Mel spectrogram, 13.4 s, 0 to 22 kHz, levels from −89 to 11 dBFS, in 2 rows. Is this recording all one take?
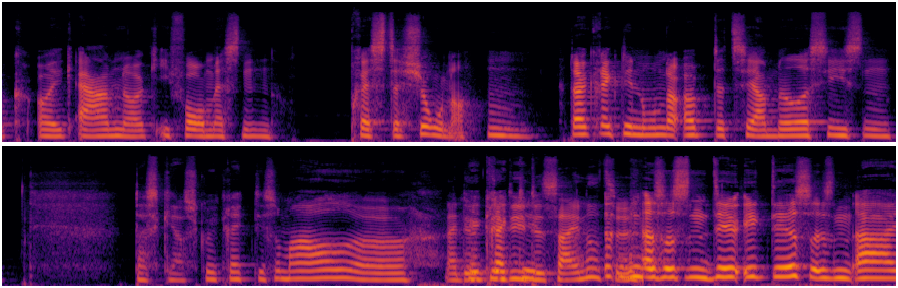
no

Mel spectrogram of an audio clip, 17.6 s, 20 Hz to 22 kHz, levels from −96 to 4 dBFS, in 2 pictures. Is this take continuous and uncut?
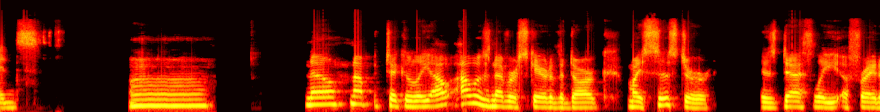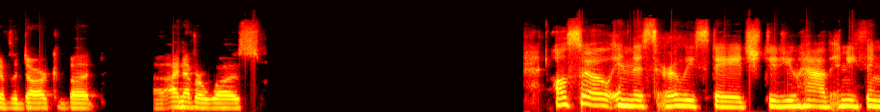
yes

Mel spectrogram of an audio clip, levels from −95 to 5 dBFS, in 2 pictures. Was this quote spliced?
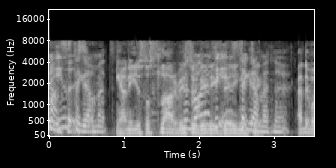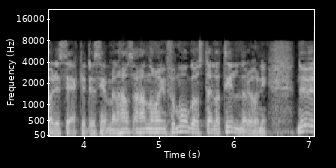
yes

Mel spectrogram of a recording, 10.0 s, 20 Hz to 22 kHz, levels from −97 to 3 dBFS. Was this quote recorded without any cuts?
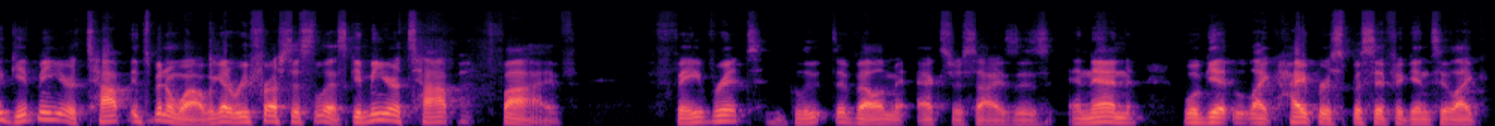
yes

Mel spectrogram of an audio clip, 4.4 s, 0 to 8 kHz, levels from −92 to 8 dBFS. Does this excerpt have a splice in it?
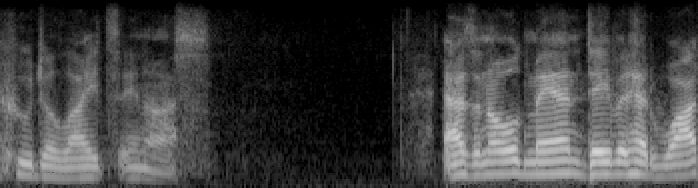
no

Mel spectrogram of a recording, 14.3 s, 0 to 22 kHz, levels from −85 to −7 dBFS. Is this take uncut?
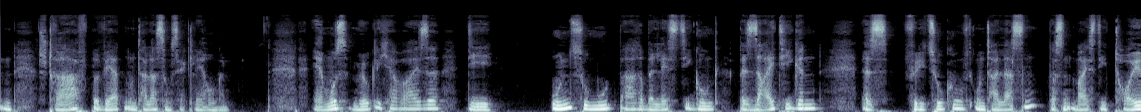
no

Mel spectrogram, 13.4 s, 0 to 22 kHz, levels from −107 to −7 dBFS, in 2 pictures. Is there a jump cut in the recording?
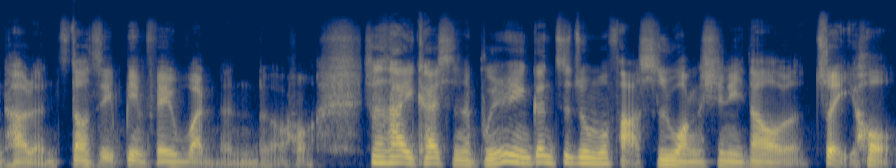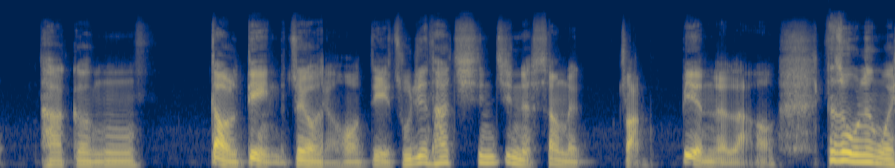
yes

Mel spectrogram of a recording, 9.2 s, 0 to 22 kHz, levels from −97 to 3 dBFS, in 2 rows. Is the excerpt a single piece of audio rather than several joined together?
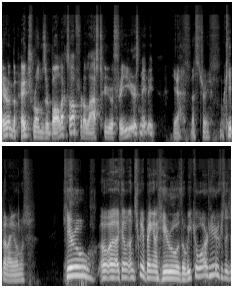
no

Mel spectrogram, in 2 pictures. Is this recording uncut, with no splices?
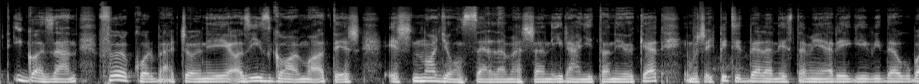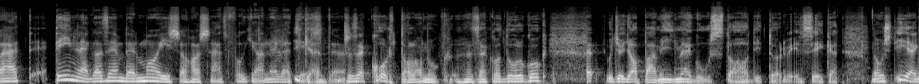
no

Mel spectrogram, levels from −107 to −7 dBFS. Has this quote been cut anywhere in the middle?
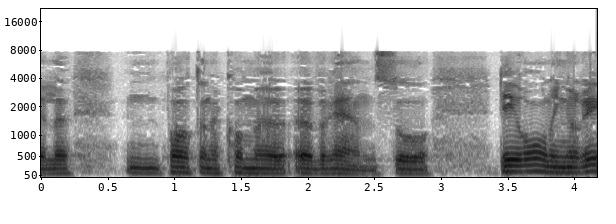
no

